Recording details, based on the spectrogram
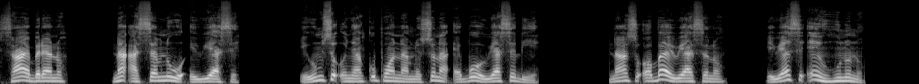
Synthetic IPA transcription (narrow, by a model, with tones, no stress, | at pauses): saː˨˦ɛ˨bɪ˦ɾɛ˦nʊ̃˦ | nã˨ʔa˨sɛ̃˦mnʊ̃˦wɔ˨ʔæ˨ɥi˦a˨sɪ˨ | e˨wũ˦msɛ˦ʔo˨ɲã˨ŋko˦pʰɔ̃˦nnã˨mnɪ̃˨sʊ˦nã˨ʔɛ˨bɔ˦æ˨ɥi˦a˦sɪ˦dɪ˨ɛ̰˨ | nã˦n˦sʊ˨ʔɔ˨ba˦æ˨ɥi˦a˨sɪ˦nʊ̃˦ | æ˨ɥi˦a˦sɪ˦ʔæ˦n̩˨ɦũ˦nʊ̃˦nʊ̰̃˨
